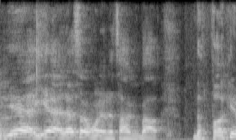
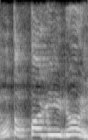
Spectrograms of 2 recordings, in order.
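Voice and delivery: very high-pitched incredulous question; amazed. Retold or imitated. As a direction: react in playful disbelief to an old friend. Retold amazement at friend's new job.

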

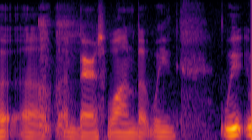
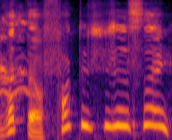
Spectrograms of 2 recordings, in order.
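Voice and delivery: very high, mock-bewildered outburst; hammed-up confusion, louder and far higher; baffled reaction; 5 dB louder than usual. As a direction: squeak it in exaggerated disbelief. Acting out baffled reaction to meme.

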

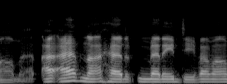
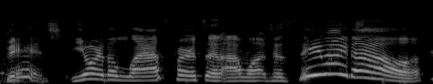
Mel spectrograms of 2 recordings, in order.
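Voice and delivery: contemptuous Ivy; 7 semitones higher, 8 dB quieter, slower than usual. Retold or imitated. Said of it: "start being like".

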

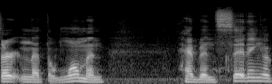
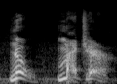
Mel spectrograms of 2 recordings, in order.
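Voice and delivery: put-on weird British accent; 12 semitones higher than usual. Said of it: "so we're going with weird British grunts".

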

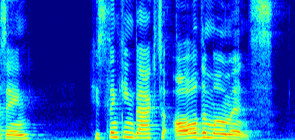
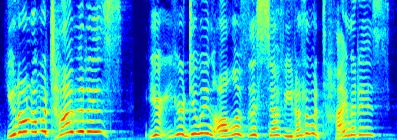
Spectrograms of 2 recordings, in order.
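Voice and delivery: high, loud disbelieving questions; mock incredulity; 10 semitones higher, 7 dB louder than usual. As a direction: challenge him in exaggerated disbelief.

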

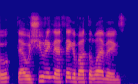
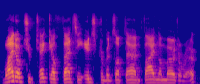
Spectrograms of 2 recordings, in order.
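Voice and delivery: lower, stern British actor impression; Christopher Lee; 5 semitones lower than usual. Podcaster as the judge dismissing the detective, imperious impression. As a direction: imitate a haughty judge giving orders. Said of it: "And Lee's like".

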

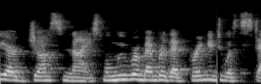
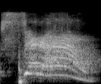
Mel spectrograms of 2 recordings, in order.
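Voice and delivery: sharp high yelled command; strict teacher shout; 12 semitones higher, 3 dB louder than usual. Retold or imitated. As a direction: bark it like a harsh teacher. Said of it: "teachers who are like".

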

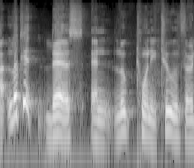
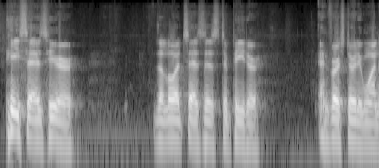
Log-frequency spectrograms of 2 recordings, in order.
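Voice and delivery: ordinary talk, nothing marked

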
